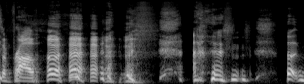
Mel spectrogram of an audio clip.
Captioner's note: laughter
